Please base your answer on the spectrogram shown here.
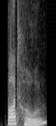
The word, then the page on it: pothole: Indian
